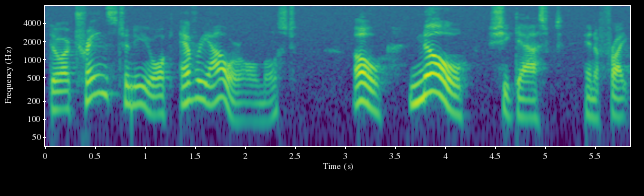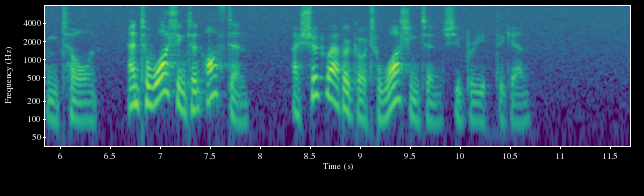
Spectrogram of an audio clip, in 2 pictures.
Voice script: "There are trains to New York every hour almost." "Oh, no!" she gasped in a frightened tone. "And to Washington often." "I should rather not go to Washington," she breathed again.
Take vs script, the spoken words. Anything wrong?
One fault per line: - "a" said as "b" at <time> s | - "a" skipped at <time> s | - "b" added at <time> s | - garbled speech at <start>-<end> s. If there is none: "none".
- "not" skipped at 8.9 s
